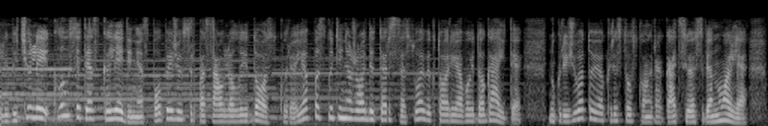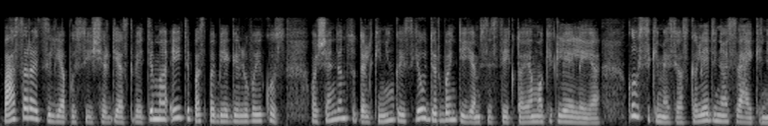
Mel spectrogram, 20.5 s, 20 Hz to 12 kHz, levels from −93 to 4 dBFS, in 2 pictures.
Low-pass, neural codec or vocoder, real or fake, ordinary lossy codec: 7.2 kHz; none; real; MP3, 64 kbps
